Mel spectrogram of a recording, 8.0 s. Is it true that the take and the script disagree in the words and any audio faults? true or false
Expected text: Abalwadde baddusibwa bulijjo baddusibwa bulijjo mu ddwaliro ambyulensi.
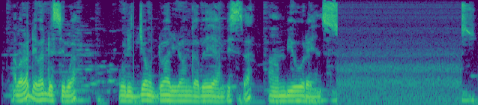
true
